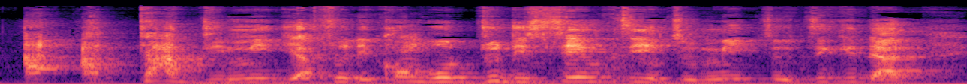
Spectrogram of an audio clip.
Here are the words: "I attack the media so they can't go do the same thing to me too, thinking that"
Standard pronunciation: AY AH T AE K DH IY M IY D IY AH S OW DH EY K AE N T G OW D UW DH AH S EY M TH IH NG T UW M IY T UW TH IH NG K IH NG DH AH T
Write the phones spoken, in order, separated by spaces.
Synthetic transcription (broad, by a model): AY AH T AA K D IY M IY D IY AH S OW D EY K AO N G OW D UW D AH S EY M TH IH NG T UW M IY T UW T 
